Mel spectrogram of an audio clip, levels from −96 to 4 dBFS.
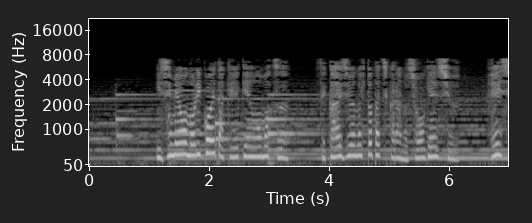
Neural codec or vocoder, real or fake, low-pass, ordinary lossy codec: none; real; 7.2 kHz; MP3, 32 kbps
